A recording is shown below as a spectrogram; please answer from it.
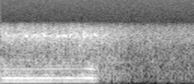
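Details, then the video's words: A female dog asleep gives a single brief, voiced, humming snore lasting just over half a second, then fades into quiet room noise. "Dog snores"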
